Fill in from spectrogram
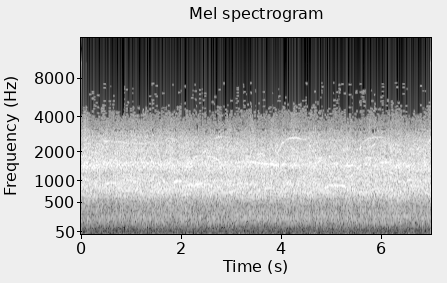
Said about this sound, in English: It's a two-base hit. Listen to that roar of the crowd.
